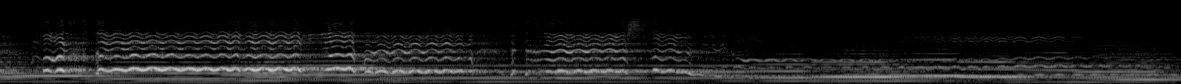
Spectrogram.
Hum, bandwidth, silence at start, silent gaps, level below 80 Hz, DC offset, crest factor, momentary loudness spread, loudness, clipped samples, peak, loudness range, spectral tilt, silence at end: none; 9 kHz; 0 s; none; -72 dBFS; under 0.1%; 16 dB; 20 LU; -27 LUFS; under 0.1%; -12 dBFS; 14 LU; -4.5 dB/octave; 0 s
